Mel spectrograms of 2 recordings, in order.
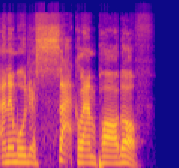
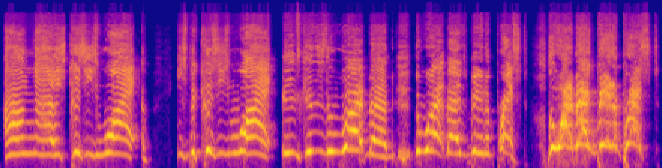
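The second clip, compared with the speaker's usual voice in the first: high, louder whining mock cry; mocking whiny critics; 3 dB louder than usual. Host mocking fans who blame race, in a high whining mock cry. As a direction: whine it like an over-the-top victim. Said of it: "and now people".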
